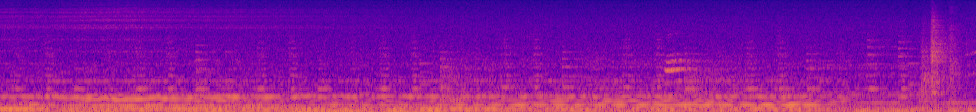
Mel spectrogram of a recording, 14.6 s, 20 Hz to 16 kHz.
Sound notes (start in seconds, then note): 0.5 eerie music; 10.0 cat meowing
